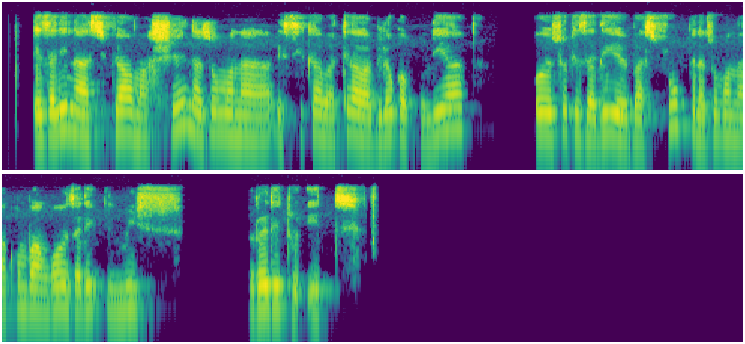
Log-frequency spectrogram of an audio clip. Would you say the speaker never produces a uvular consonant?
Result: no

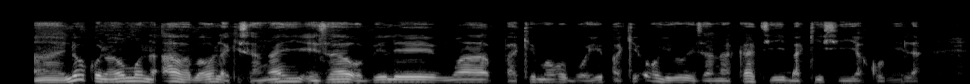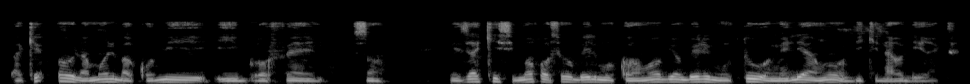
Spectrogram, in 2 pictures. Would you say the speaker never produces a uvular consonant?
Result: no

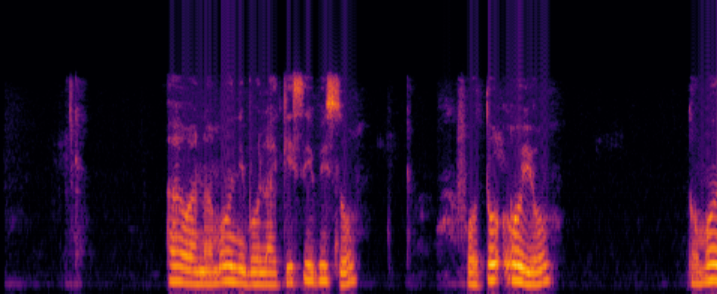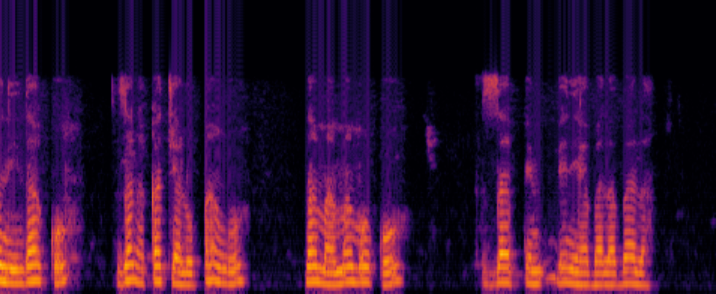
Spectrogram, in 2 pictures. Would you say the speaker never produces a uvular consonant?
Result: yes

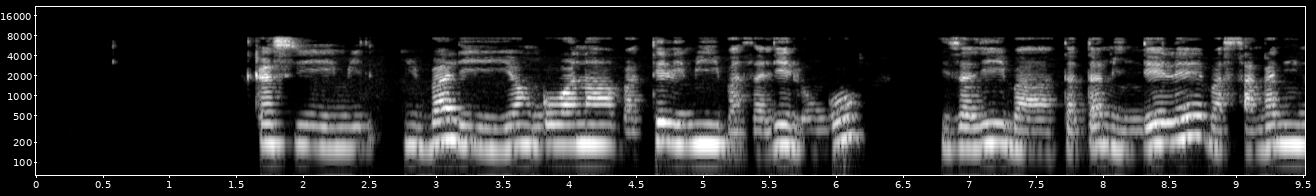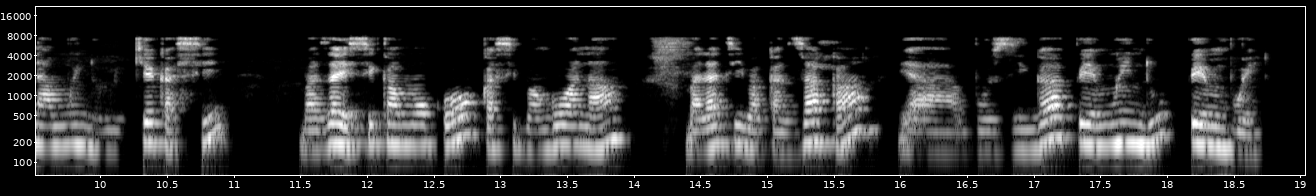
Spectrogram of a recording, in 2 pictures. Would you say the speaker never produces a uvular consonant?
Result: yes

